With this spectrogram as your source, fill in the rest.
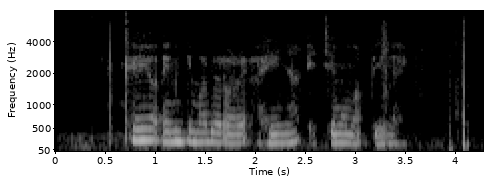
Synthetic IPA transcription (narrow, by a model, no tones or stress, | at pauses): kʰejoʔɛnɡimadwɛɾɔɾɛʔahɪɲaet͡ʃemomapɪlɛ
